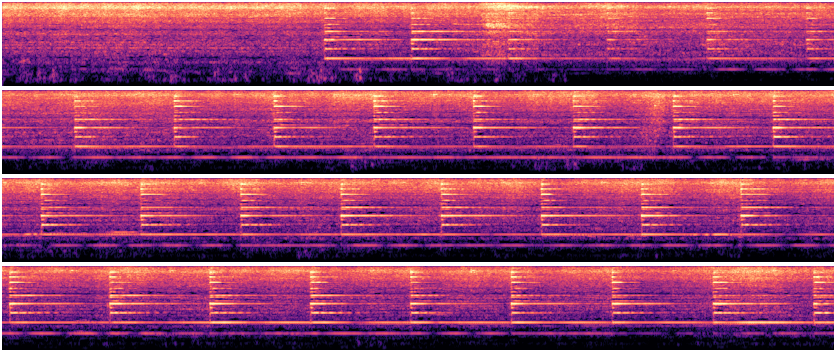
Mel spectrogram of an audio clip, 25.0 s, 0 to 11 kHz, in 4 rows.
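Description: Norfolk & Western 475 steam locomotive departing, loud rhythmic chuffing exhaust beats pulsing steadily over continuous hissing steam and a sustained tonal whine, close by.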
